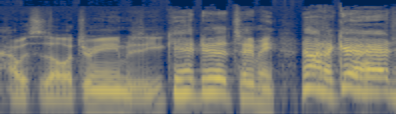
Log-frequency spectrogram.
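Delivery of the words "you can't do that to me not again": mock, very high, rising, frantic panicked screaming. Retelling a scene where a sentenced man screams at the district attorney: imitating a panicked scream. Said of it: "He starts screaming at the district attorney".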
